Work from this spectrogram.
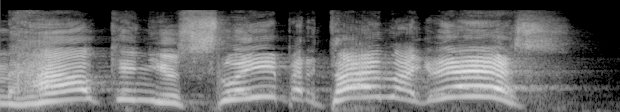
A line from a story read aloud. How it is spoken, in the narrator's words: He shouted it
